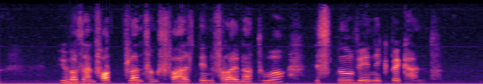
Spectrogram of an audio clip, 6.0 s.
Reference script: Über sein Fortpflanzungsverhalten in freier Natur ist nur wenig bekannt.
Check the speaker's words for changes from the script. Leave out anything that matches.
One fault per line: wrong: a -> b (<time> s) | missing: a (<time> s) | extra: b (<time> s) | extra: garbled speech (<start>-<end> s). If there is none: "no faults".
no faults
